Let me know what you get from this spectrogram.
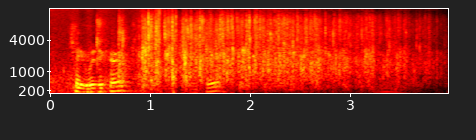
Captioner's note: audience claps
